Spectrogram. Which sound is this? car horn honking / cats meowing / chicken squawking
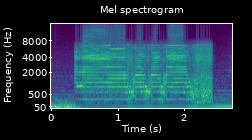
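car horn honking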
